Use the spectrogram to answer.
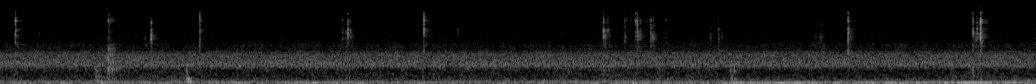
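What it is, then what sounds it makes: Soap bar scored with a blade. A thin blade tip scores fine lines into a solid, palm-sized pink striped soap bar held in the hand, making short, crisp, bright scratching ticks at irregular intervals. The ticks sound over a steady low rumble and a faint mid-range hiss.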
